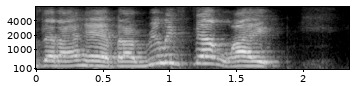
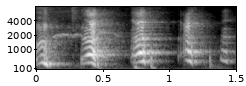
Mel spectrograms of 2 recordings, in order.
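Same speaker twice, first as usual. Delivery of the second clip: a rising laugh she can't stop; giggling at the comments; real giggle; 7 semitones higher than usual. Real, not acted. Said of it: "I'm sorry".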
